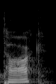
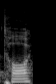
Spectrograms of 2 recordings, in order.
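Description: First: It is said in a coached Northern California accent. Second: It is said in the speaker's usual accent. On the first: "you say talk" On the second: "instead of talk"

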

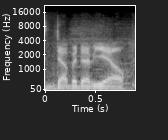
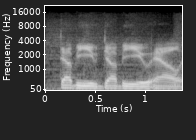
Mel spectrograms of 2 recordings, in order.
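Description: First: The letters are clipped and run together quickly. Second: Each letter name is said in full. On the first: The speaker calls it right. "It's WWL. Like if you spelled it, it'd be like D-U-B-A-E-L-L-L" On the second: The speaker calls it wrong. "It's not WWL"

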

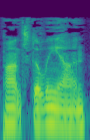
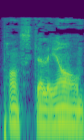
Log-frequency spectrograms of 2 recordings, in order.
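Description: First: The name is said the local Atlanta way. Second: The name is said a non-local way. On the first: "that's how we say it here" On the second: "not Ponce de Leon"

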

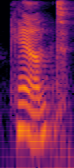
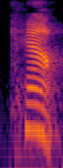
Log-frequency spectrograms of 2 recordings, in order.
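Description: First: The final T is clearly released. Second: The N stops abruptly with no released T. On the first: The speaker calls it wrong. "because you don't hear can't" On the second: The speaker calls it right. "you barely hear it... You hear an abrupt stop of the N"

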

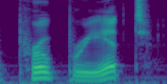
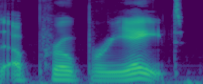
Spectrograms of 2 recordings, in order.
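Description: First: The last syllable is a weak 'it' sound. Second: The last syllable is a full 'ate' sound. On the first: It is the adjective meaning suitable. The speaker calls it wrong. "not appropriate" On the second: It is the verb meaning to take possession. The speaker calls it right. "This one's appropriate"

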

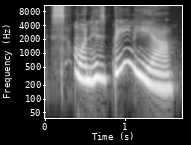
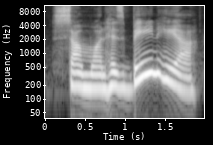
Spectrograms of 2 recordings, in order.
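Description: First: The voice is a high squeak. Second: The voice is a loud growl. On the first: A small bear is speaking. "he cried in a very squeaky voice" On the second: A big bear is speaking. "Father Bear growled"

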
